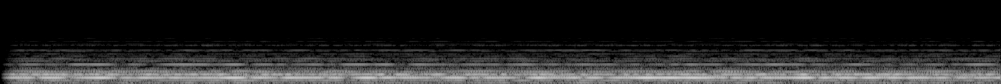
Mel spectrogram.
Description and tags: hg pad 168864
drone, pad, smooth, tense, tension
